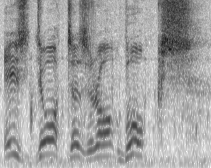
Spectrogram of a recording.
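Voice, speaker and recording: A man's voice: sits high, expressive, takes it slowly, pushed and bright, slight background noise, exaggerated voice. An actor playing an inquisitive, plain-spoken Yorkshire local man in a naturalistic radio drama, blunt and colloquial. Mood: nosy, curious.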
